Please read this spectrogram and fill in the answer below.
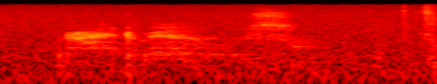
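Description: A woman whispering under her breath, faint and breathy, for about a second.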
